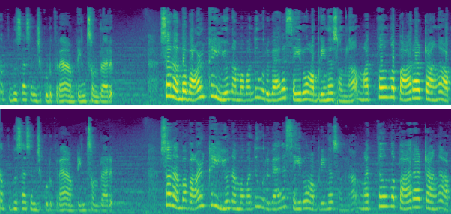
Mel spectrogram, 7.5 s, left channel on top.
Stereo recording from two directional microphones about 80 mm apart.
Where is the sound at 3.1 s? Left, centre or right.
Left.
